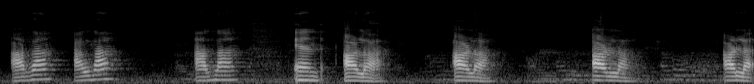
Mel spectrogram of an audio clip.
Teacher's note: hold your tongue a little bit longer and you get air out the side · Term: lateral tap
